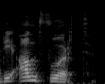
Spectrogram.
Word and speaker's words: Die Antwoord: And die Antwoord, that's how you say it in Afrikaans. That means the answer in Afrikaans.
